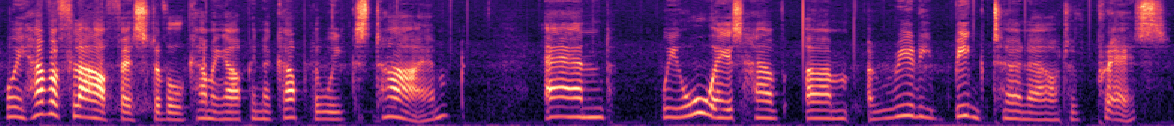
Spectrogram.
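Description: A man's voice: high voice, normal speed, fairly bright tone, pitched above the performer's own voice. A man voicing a prim, genteel middle-aged chairwoman on a prank phone call, polite and hesitant. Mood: polite, eager.

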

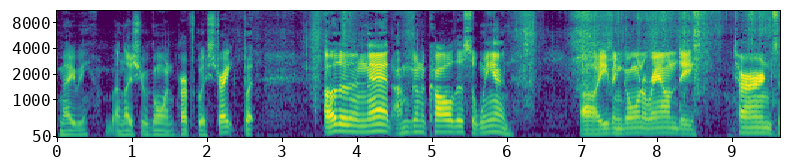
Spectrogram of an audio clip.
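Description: A man with a Southern US accent narrates a homestead how-to outdoors. His voice is smooth and clear, at a medium pitch. He talks in a folksy, unscripted way, plain-spoken and a bit rambling. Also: fairly bright tone. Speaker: homestead DIY video maker.

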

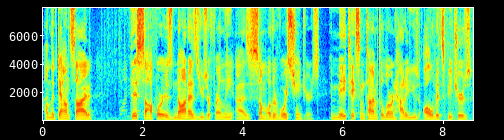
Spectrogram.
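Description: A man with a mid-pitched voice narrates a scripted software review. He addresses viewers directly in a casual, conversational way, like a video creator walking through a list of options.

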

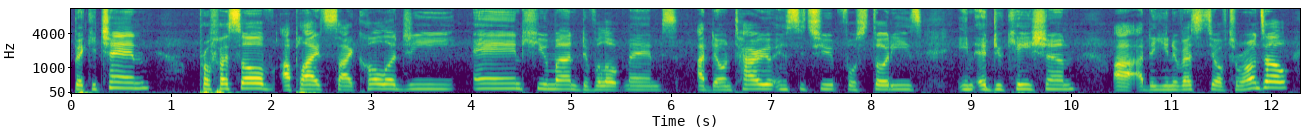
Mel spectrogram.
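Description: A man's voice: a little high, normal speed. A man in his thirties hosting a panel interview, introducing guests and putting questions to them over a video call. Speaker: podcast host.

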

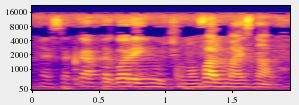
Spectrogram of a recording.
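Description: Woman playing a low-voiced, imperious Brazilian villainess. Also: fairly even intonation, very fast, lightly acted. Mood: cold. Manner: cutting, commanding, dramatic. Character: imperious, contemptuous villainous woman boss of bandits. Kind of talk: 1970s telenovela villain acting. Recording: old TV soundtrack under loud music.

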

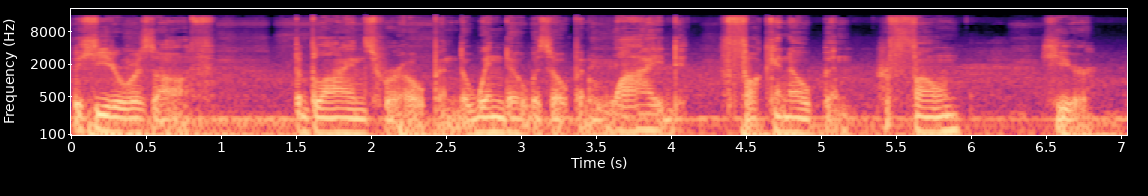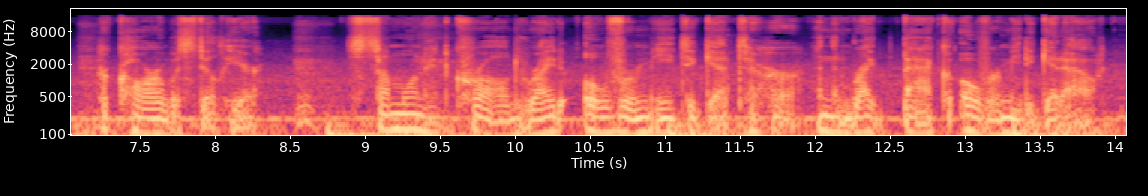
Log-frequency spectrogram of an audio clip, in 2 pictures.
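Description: A man's voice: lowish voice, fairly even intonation, a little slow, vocal fry, few pauses, over music. An actor playing a bitter, guilt-ridden, foul-mouthed young man in an audio drama. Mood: brooding, bitter. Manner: profane, brooding. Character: bitter, guilt-ridden young man, drug dealer, narrating his ordeal. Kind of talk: audio drama acting, first-person narration.

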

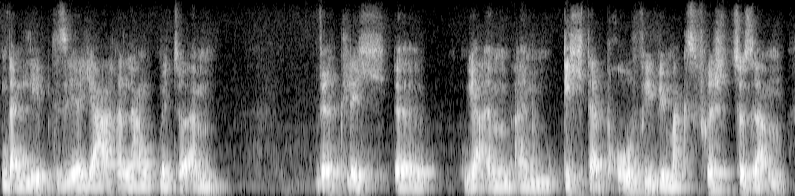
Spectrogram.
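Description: Deep, gravelly man reminiscing in a room. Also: unhurried, dark tone. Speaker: literary editor reminiscing. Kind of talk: spoken reminiscence, interview. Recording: roomy archive interview recording.

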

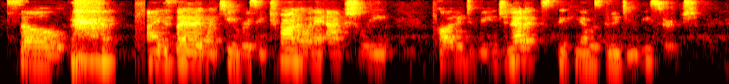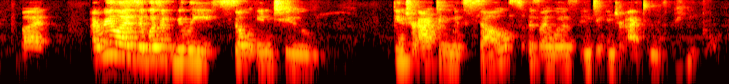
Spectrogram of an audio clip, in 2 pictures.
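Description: A woman's voice: lowish voice, moderate pace, pushed and bright. A woman optometrist talking on a panel over a video call, conversational and often adding "you know". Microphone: video call webcam. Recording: echoey room with faint background hiss.

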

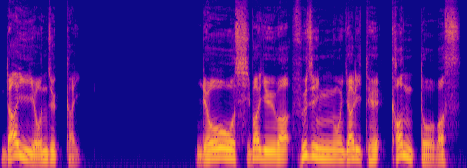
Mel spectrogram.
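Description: A man narrates a historical war chronicle in formal, solemn prose. His pace is measured and his pitch sits in the middle. The sound is dry and close, free of room echo. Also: lively intonation, darkish tone. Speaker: audiobook reader. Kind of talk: scripted narration of a historical novel.

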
